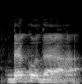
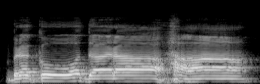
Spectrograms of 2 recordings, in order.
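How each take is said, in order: First: The ending is only a faint puff of breath. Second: The ending is voiced as a full 'ha' syllable. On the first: This is the traditional way to say it. The speaker calls it right. "इतनी सी एक वायु उठे बस" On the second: This is how many people say it nowadays. The speaker calls it wrong. "ऐसा करते हैं लोग आजकल"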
